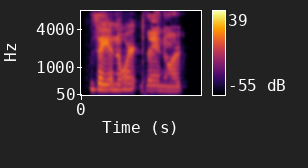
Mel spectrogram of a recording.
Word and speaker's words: Xehanort: Xehanort.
